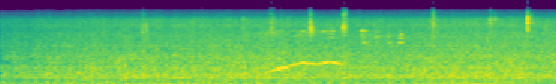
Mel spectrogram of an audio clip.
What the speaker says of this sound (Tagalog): lumalakas na naman, wala nang tigil yung ulan.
